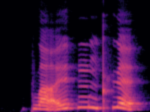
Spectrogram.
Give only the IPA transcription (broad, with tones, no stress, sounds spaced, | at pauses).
p w a̰˨˩˦ ɪ̯ | m ʊ˥˧ ŋ pʰ ɥ ɛ˥˩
